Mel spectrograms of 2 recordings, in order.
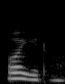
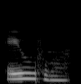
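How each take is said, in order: First: The first vowel sounds like 'oi'. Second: The first vowel sounds like 'e-u'. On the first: The speaker calls it right. "euro itu dibaca oiro" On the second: The speaker calls it wrong. "bukan euro"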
